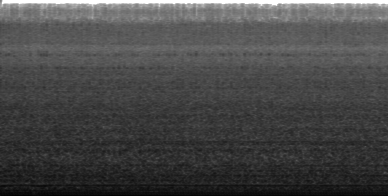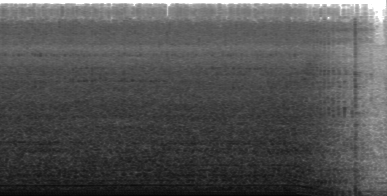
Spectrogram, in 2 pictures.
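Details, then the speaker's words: Free Cub Cadet mower, probably an MTD build with a Powermore engine, after carburetor cleaning (it had run only on full choke): smooth steady drone, then shut off and winds down. Smoke from muffler oil left by long storage dissipating. Normal running. "Starts right up. Runs great. Smoke started to dissipate from all the oil in the muffler that's been sitting so long."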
